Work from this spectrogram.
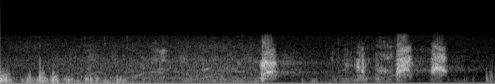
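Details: Dachshund Buddy meets Cooper, a Wheaton Terrier/Giant Schnauzer mix, at Golden Gardens park in Seattle; a person talks, then four sharp barks come, one alone and three close together, over low rumbling outdoor background noise.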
